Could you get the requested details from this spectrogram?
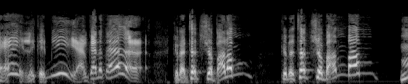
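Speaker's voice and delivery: squeaky, very high, sing-song leprechaun voice. A show host quotes Tony Macaroni to a co-host: leprechaun voice as Tony Macaroni. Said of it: "Why do you sound like a leprechaun all of a sudden?".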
